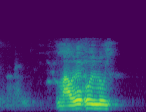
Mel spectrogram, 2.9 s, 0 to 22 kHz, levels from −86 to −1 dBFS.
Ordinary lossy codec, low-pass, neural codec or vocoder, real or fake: AAC, 48 kbps; 5.4 kHz; codec, 16 kHz, 0.5 kbps, FunCodec, trained on Chinese and English, 25 frames a second; fake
